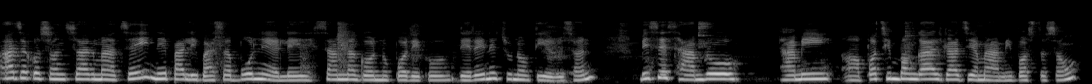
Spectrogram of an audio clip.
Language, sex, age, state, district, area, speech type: Nepali, female, 30-45, West Bengal, Darjeeling, rural, spontaneous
